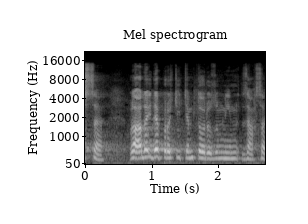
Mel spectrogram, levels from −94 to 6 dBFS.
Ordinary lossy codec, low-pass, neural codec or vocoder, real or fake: AAC, 48 kbps; 14.4 kHz; none; real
